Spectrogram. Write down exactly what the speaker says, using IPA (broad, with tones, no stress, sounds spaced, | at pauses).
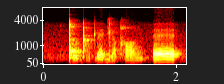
ǃ o˨ ɖʱ o˨ ʈ ɳ æ˦ ɡ e˨ qʰ ɒ˦ n | æ˦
